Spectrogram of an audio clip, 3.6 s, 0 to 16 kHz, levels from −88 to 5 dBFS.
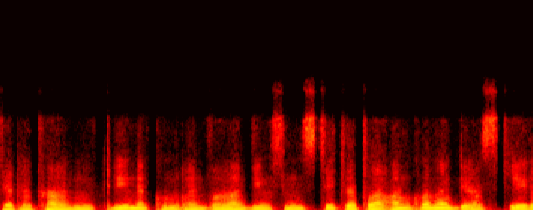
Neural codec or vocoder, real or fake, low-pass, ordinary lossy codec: codec, 16 kHz, 0.5 kbps, FreqCodec, smaller model; fake; 7.2 kHz; Opus, 16 kbps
